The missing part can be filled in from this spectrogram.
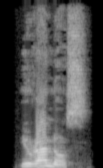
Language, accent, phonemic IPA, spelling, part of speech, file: Swahili, Kenya, /uˈɾɑ.nus/, Uranus, proper noun, Sw-ke-Uranus.flac
- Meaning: Uranus (planet)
